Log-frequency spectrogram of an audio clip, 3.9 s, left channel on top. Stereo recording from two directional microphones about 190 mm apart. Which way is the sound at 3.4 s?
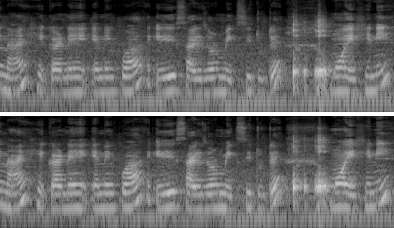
10° right (ahead or behind).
